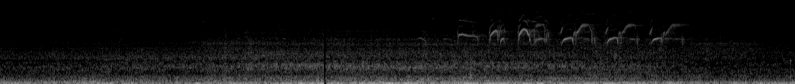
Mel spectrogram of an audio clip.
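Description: A small bird gives a quick run of short chirps, about eight notes over two seconds starting about halfway through, over a steady low outdoor rumble.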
